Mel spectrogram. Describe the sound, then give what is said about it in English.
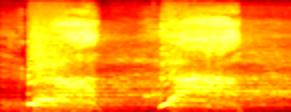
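A concert crowd at a recorded live gig screams and cheers in two loud surges, each rising sharply and holding for under a second before easing, with a few voices shouting above the din. “So, you know, this gig today, it's recorded. So you have to scream.”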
